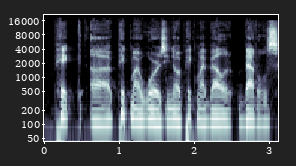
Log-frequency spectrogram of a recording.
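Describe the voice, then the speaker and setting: A man talks with fairly level intonation, captured in a very clean recording against a silent background. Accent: Californian. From US West Coast (Fresno, California). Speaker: podcast host. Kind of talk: casual solo monologue. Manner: hesitant, many fillers and repeats.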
